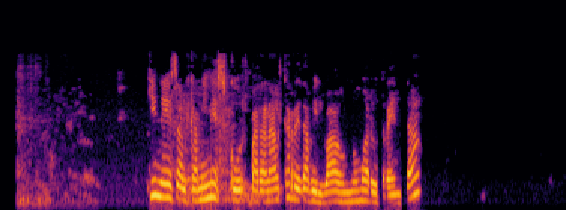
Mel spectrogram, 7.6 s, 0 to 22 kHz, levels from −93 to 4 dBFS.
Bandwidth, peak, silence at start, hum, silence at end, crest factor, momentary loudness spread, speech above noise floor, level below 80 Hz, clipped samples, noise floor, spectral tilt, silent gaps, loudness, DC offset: 7.8 kHz; -2 dBFS; 0.25 s; none; 1.95 s; 14 dB; 5 LU; 70 dB; -58 dBFS; under 0.1%; -82 dBFS; -6 dB/octave; none; -13 LUFS; under 0.1%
